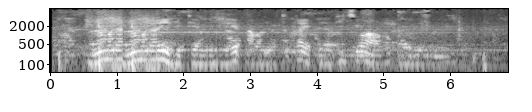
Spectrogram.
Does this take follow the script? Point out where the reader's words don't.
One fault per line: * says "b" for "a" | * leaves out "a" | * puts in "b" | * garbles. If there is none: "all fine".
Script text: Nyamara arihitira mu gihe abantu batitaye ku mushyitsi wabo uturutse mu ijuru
* puts in "nyamara"
* leaves out "uturutse"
